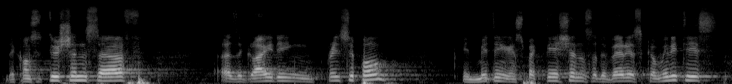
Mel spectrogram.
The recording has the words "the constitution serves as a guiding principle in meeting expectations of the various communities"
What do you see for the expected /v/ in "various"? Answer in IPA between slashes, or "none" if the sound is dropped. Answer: /v/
